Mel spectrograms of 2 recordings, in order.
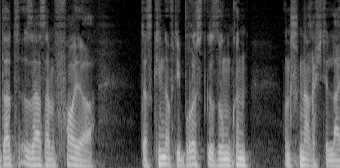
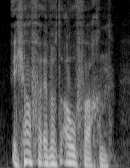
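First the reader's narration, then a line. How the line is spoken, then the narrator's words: Sighing. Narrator (German): seufzte Richmodis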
